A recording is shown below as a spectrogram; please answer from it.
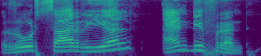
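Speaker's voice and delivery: very slow, every word spaced out; slow dictation. Shown as a demonstration. Teacher dictating the answer line to students. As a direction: spell it out slowly for the class to copy. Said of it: "तो क्या लिखेंगे?".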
